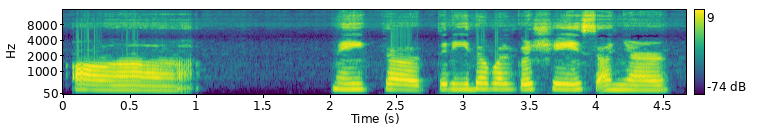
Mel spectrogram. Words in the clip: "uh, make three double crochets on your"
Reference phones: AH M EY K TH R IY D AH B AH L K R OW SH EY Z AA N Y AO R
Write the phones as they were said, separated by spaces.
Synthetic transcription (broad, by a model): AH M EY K T R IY D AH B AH L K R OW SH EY S AA N Y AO R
